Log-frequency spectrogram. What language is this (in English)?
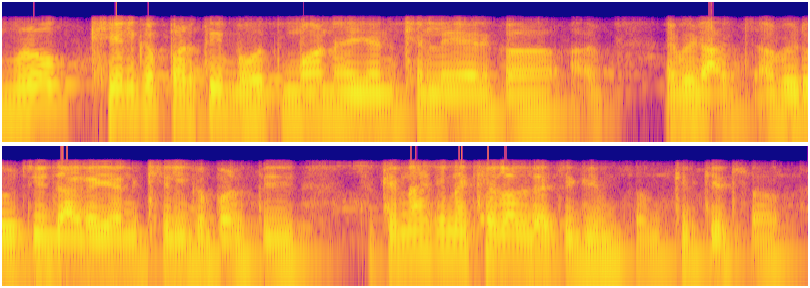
Maithili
